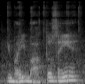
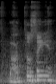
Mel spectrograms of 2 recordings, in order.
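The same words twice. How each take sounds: First: Said in the usual way. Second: Much softer echo of بات تو صحیح ہے; quiet realization. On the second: Acted. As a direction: murmur it to yourself, struck by the truth. King repeats his realization.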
